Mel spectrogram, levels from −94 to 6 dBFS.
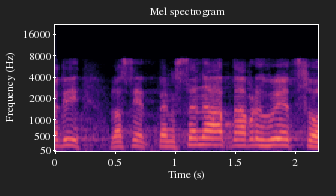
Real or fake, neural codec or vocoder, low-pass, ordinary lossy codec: fake; codec, 16 kHz, 8 kbps, FreqCodec, smaller model; 7.2 kHz; MP3, 96 kbps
